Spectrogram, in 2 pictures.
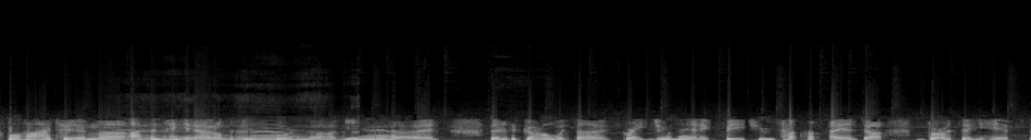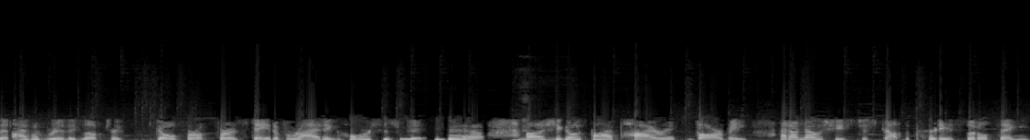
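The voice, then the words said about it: Comedic caller character voice. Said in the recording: “Oh, no, it's fake meat skin again. ... once you start doing that voice, it's hard to stop.”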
